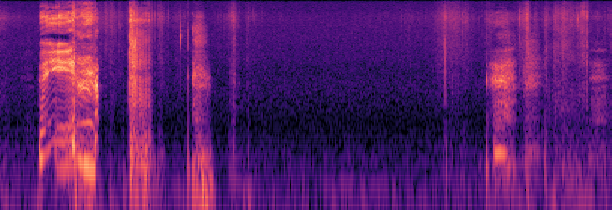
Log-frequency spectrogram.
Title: Snotty Sneezes and a Nose Blow.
